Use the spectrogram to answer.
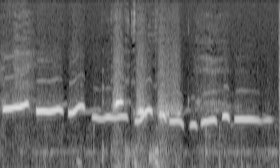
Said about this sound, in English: Give us the whistle again,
